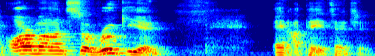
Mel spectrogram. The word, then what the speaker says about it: Tsarukyan: Arman Tsarukyan because somebody commented on how to pronounce his last name, Arman Tsarukyan.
